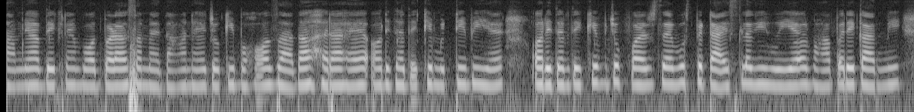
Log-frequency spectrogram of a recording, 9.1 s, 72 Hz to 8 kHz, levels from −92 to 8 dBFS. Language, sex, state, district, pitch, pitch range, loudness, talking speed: Hindi, female, Uttar Pradesh, Etah, 225 Hz, 220-230 Hz, -18 LUFS, 255 wpm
